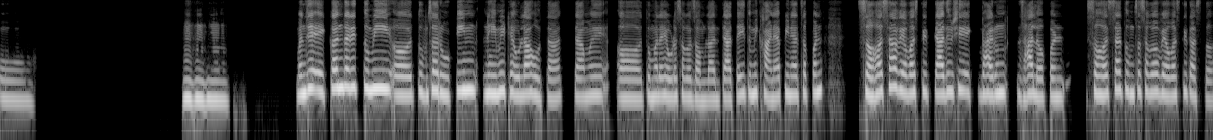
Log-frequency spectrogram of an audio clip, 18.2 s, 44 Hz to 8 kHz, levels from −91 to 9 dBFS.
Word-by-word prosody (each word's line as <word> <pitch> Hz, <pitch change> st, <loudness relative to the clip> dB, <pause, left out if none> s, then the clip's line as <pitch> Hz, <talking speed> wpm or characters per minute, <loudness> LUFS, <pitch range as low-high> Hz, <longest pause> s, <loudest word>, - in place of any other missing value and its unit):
ओ. 195 Hz, -2 st, -9 dB, 2.3 s
हं, 210 Hz, 0 st, +2 dB
हं, 205 Hz, -1 st, +2 dB
हं. 195 Hz, -1 st, -2 dB, 1.1 s
म्हणजे 250 Hz, +5 st, +6 dB
एकंदरीत 300 Hz, +4 st, +5 dB
तुम्ही 295 Hz, +1 st, +8 dB
अ, 235 Hz, -2 st, 0 dB
तुमचं 255 Hz, +2 st, +1 dB
रूटीन 270 Hz, +4 st, +4 dB, 0.2 s
नेहमी 245 Hz, +2 st, +5 dB
ठेवला 240 Hz, -1 st, 0 dB
होता. 210 Hz, -3 st, -4 dB, 0.2 s
त्यामुळे 225 Hz, +2 st, -4 dB, 0.2 s
अ, 210 Hz, -, -5 dB, 0.4 s
तुम्हाला 220 Hz, 0 st, -2 dB
एवढं 215 Hz, -1 st, -2 dB
सगळं 215 Hz, -1 st, -5 dB
जमलं 200 Hz, -1 st, -6 dB
आणि 200 Hz, 0 st, -5 dB
त्यातही 215 Hz, +3 st, -3 dB
तुम्ही 245 Hz, 0 st, 0 dB
खाण्या-पिण्याचं 230 Hz, +2 st, -3 dB
पण 255 Hz, +1 st, +1 dB, 0.6 s
सहसा 250 Hz, +6 st, +2 dB
व्यवस्थित, 255 Hz, -2 st, -1 dB
त्या 240 Hz, 0 st, +3 dB
दिवशी 265 Hz, +2 st, -2 dB
एक 250 Hz, -, -7 dB
बाहेरून 240 Hz, +1 st, +1 dB, 0.3 s
झालं. 220 Hz, 0 st, -1 dB
पण 215 Hz, -1 st, -3 dB, 0.4 s
सहसा 245 Hz, +2 st, -1 dB
तुमचं 255 Hz, 0 st, -2 dB
सगळं 255 Hz, 0 st, -3 dB
व्यवस्थित 235 Hz, +2 st, -4 dB
असतं. 210 Hz, -3 st, -8 dB
235 Hz, 120 wpm, -18 LUFS, 215-255 Hz, 2.3 s, तुम्ही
